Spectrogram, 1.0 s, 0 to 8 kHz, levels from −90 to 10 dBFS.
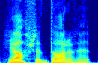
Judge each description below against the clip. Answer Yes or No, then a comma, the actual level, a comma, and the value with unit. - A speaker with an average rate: No, fast, 305 wpm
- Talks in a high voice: No, very low, 90 Hz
